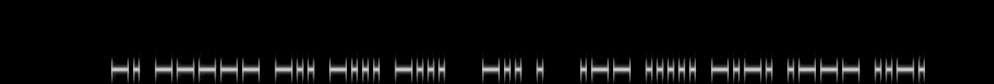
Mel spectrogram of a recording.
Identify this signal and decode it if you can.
Morse code, heard as a keyed tone, about 22 wpm, 700 Hz. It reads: N0DBB DE W5CJF
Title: USA Callsign DE Callsign - 5 Characters - 22wpm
